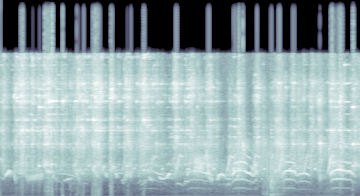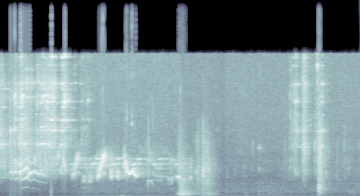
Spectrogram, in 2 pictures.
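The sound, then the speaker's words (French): Keys jangle and a lock clicks as the mayor unlocks an old house with a faded façade and rusted shutters, followed by its heavy old door creaking open, while birds chirp steadily outdoors in the background. No one speaks. “Sortent de voiture et le maire va ouvrir la maison.”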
